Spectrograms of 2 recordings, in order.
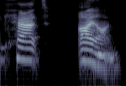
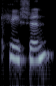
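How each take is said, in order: First: The word does not rhyme with 'vacation'. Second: The word rhymes with 'vacation'. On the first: The speaker calls it right. "But in the context of chemistry, it is a cation" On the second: The speaker calls it wrong. "It is not a cation. I know that that's how we would pronounce it, like vacation"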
